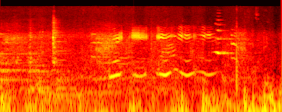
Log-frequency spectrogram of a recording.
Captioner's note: squeaking sounds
